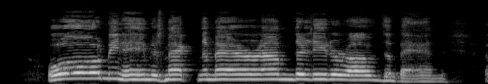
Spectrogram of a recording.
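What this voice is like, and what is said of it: Put-on Irish brogue, singing. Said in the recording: “My dad doesn't naturally sing nor speak in an Irish brogue, but he does often find a reason to take on the accent of his motherland”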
